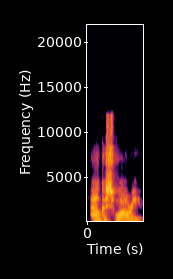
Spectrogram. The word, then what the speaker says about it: Alguersuari: Jaime Alguersuari. So it's Jaime, like, hi mate. And then Alguersuari, like a sh on Alguersuari, or shwari, like a shawarma kebab.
